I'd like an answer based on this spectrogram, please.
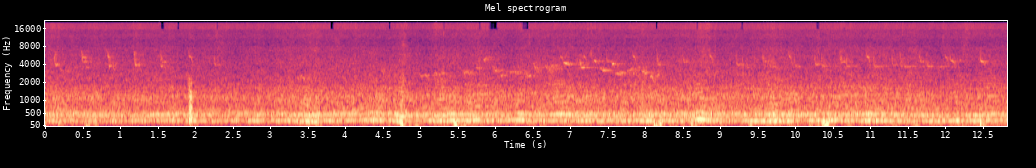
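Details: A busy colony of honey bees flying at their horizontal hive Doppio, built from an old French oak chest, on a spring morning. An even, low droning hum fills the whole stretch, accompanied by a bird's bright, repeated twittering notes.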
